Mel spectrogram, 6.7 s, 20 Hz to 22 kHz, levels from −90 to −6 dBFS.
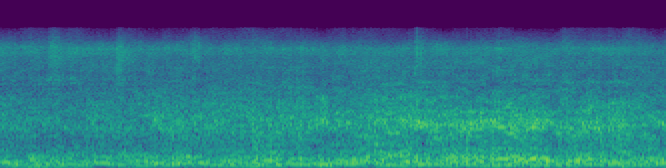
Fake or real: fake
